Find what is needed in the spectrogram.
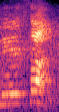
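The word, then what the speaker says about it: lesson: टी का साथ doctor नहीं पढ़ेंगे, ओ का प्रोनाउंसिएशन क्या हो जाएगा, आ हो जाएगा, doctor. I double L आई ओ एन, लेसन, तो ओ का क्या चिन्ह बदल गया, आ में, लेसन।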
